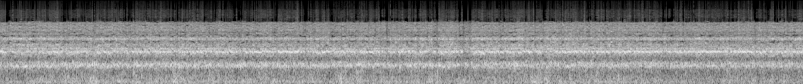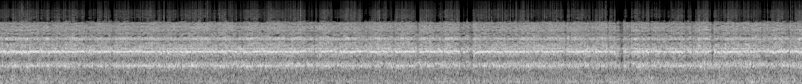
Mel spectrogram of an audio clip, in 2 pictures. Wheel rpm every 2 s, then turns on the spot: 230, 230, 230, 240, 230, 230, 230, 230.
none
